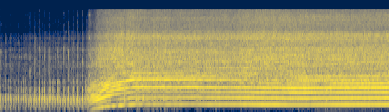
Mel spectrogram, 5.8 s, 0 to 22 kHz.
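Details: New Makita EA3200S chainsaw, first start: a few pull-cord rasps, then it fires and climbs to a high steady clean buzz with no misfire; healthy.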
